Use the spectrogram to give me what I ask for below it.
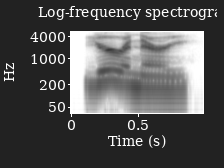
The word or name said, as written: urinary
